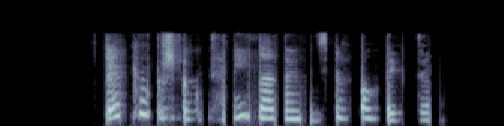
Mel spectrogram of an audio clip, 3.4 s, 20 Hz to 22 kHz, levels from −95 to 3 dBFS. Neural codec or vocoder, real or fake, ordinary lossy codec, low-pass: codec, 16 kHz in and 24 kHz out, 1.1 kbps, FireRedTTS-2 codec; fake; AAC, 32 kbps; 7.2 kHz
